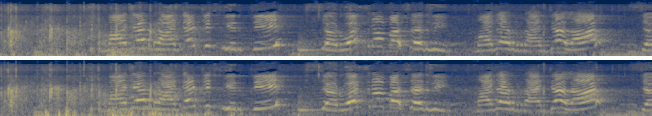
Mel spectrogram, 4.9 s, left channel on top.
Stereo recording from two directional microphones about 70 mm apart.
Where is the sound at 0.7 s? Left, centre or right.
Left.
